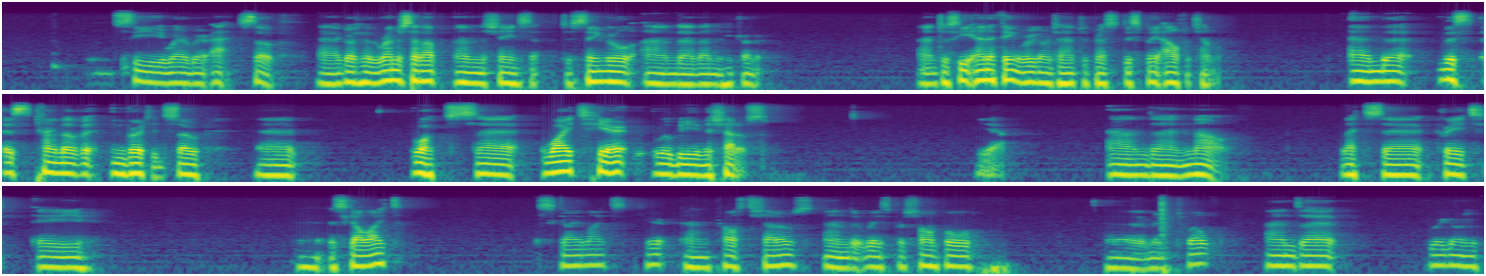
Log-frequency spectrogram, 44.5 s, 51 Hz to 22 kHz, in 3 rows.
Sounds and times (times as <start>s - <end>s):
Speech: 1.0s - 7.7s, 9.2s - 12.2s, 13.5s - 17.8s, 19.0s - 22.5s, 24.6s - 24.9s, 25.9s - 27.2s, 28.2s - 30.6s, 32.6s - 33.6s, 35.0s - 39.7s, 40.6s - 43.0s, 44.0s - 44.4s.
